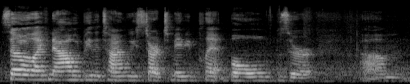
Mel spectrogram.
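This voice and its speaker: A woman's voice: medium pitch, fairly even intonation, measured pace, pushed and bright, slight background noise. A woman talking casually to camera, losing her voice from a head cold, laughing often and swearing casually. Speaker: vlogger.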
